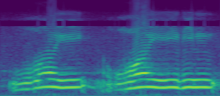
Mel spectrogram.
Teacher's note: Lepas tu ghain tu huruf isti'la. Meninggikan sebutan dia.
